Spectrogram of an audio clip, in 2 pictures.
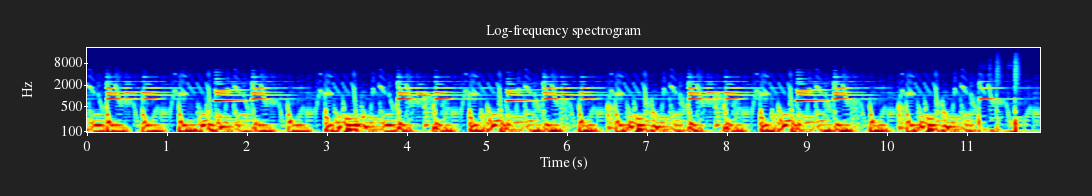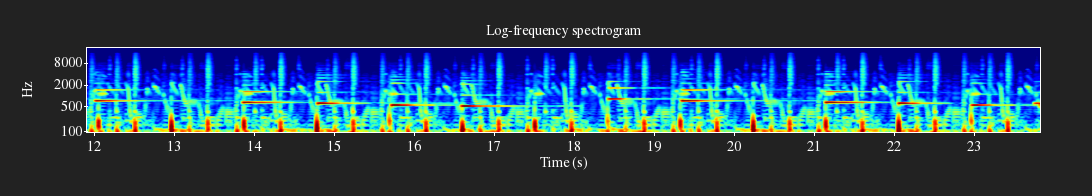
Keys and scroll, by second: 17.8 BackSpace.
